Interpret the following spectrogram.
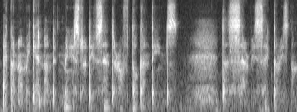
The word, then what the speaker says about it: Tocantins: the regions or districts in Brazil, which is Tocantins. I hope I pronounce it correctly. Tocantins.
